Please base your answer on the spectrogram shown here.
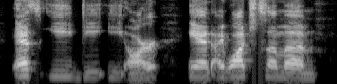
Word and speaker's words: seder: that the name of the meal is called sader it's spelled s-e-d-e-r and i watched some um you know services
